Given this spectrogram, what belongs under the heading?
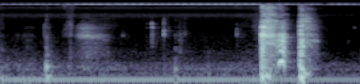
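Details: Person who says they think they are sick, with an affected voice: two sharp, harsh cough bursts after quiet room noise with faint clicks.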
